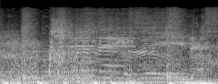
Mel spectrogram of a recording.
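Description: Loud, raw blues-rock song: distorted guitar and drums with a heavy low end, and wavering, gliding high squeals over it in the second half.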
